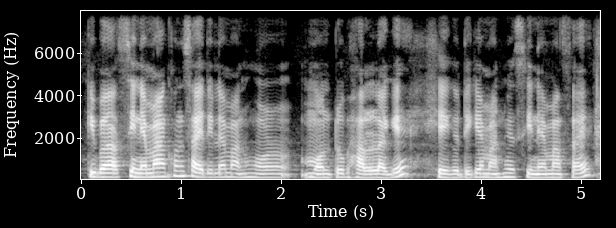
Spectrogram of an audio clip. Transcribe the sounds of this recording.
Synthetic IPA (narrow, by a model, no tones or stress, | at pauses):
kibasinɛmaɛkʰɔnsajdilɛmanuɔɹmɔntʊbʱalːaɡɛxejɡotikɛmanuesinɛmasaj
